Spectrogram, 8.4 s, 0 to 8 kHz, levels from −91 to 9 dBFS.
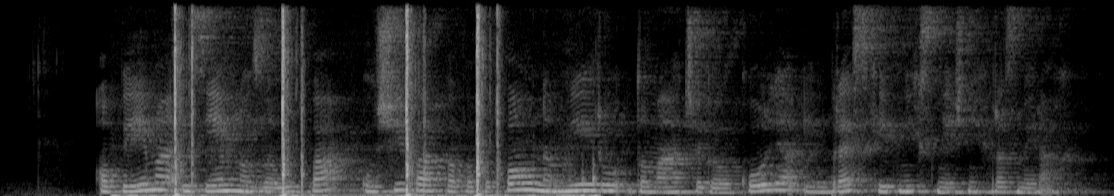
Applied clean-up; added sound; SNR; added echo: none; Computer keyboard; -5 dB; reverberation time 1.0 s.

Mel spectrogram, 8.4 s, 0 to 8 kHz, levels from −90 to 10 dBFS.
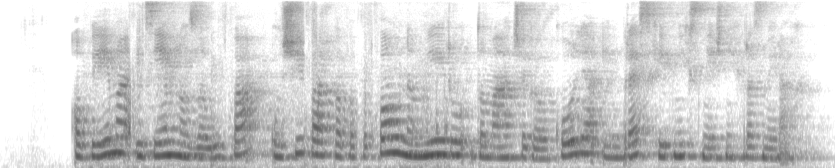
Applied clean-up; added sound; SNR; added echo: neural separator model SepFormer DNS4.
